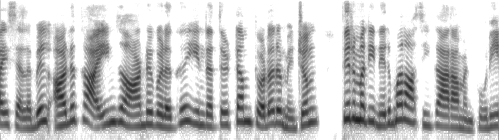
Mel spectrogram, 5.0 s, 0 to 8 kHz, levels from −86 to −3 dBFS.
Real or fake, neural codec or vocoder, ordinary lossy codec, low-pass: fake; codec, 16 kHz, 1 kbps, X-Codec, HuBERT features, trained on LibriSpeech; none; none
